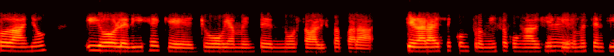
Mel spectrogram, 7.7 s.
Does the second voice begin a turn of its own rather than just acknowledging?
No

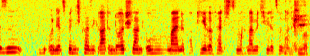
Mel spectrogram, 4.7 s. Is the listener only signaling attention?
No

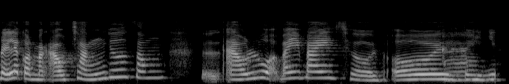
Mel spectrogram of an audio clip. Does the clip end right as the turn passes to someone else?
Yes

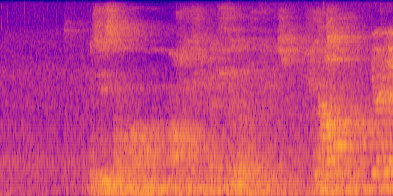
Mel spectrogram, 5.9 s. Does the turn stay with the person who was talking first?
No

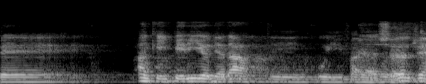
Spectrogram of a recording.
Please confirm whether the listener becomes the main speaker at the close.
Yes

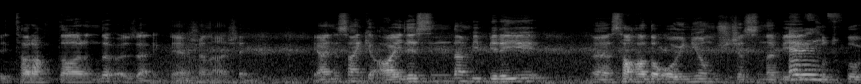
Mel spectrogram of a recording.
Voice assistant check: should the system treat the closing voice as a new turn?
No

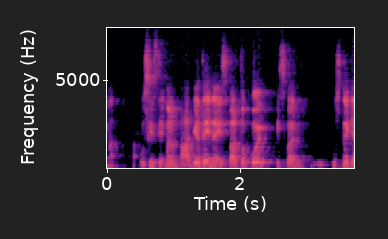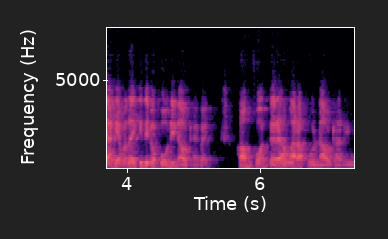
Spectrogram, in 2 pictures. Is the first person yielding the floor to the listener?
No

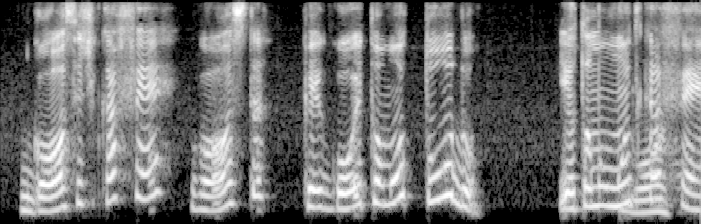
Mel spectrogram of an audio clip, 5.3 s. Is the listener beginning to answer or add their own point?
No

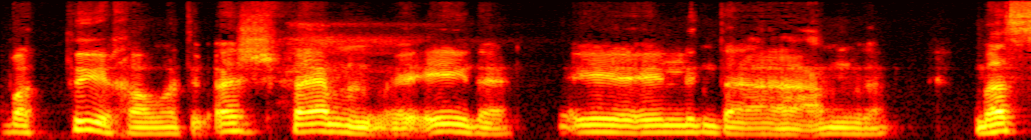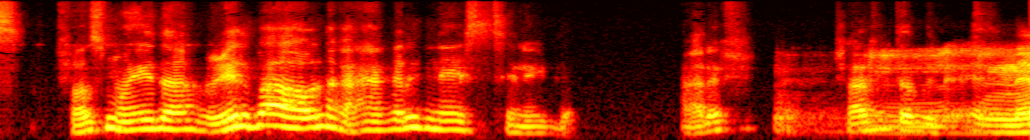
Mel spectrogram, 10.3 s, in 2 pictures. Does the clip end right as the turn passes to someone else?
Yes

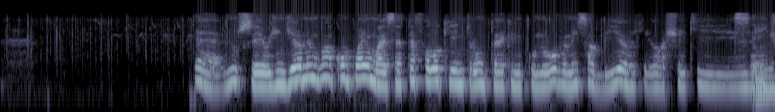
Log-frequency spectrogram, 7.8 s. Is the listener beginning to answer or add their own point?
Yes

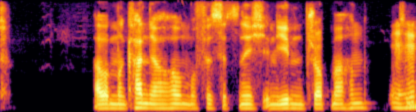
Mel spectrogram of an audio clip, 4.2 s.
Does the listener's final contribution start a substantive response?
No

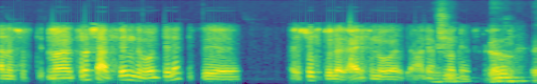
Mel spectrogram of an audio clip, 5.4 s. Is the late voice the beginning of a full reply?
Yes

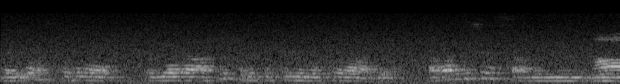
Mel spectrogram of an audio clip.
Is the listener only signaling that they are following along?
No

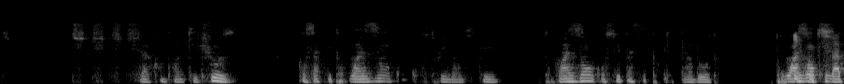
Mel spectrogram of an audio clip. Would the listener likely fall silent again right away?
Yes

